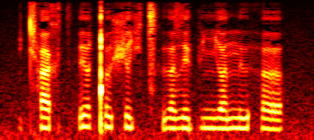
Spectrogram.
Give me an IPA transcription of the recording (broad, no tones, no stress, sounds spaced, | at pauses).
cʰ a x t͡sʼ e ɐ̯ ǃ ɵ ʃ ɐ ç t͡sʼ ɨ ɐ̯ z e pʲ ɐ ɲ ɐ n ɨ h ɐ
